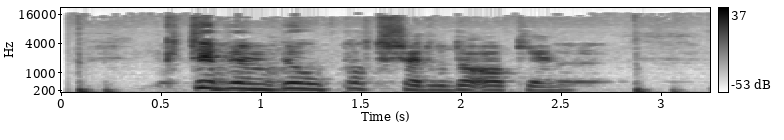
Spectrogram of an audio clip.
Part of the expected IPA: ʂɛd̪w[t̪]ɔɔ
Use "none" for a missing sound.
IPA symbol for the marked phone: d̪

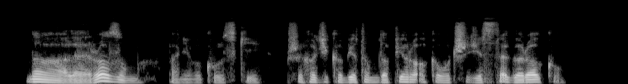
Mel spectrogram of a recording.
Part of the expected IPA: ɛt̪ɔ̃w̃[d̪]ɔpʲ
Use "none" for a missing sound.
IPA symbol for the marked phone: d̪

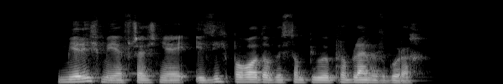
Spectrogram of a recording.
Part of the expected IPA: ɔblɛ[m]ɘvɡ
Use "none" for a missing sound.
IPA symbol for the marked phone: m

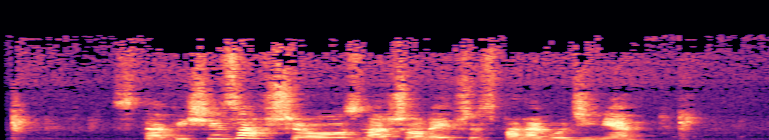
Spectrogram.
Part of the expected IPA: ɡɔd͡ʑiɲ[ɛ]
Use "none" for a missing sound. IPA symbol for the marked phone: ɛ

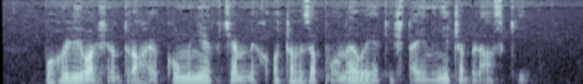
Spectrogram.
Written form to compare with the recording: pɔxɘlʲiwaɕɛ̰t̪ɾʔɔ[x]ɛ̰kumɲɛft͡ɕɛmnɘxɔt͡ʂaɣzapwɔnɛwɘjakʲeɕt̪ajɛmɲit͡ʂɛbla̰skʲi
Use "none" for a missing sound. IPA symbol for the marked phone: x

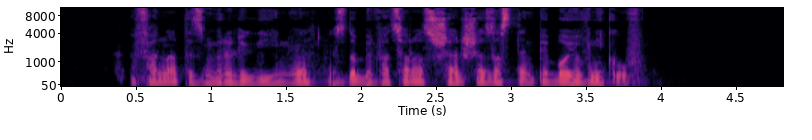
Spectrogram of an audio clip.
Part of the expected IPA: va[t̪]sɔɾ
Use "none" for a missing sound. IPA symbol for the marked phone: t̪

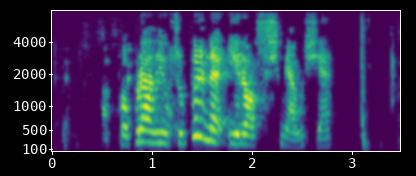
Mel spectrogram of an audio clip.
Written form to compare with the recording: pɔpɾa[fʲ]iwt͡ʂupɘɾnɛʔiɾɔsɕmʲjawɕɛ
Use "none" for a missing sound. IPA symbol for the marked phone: vʲ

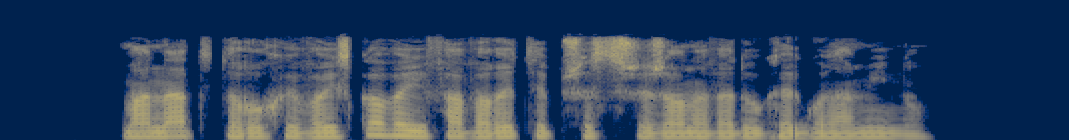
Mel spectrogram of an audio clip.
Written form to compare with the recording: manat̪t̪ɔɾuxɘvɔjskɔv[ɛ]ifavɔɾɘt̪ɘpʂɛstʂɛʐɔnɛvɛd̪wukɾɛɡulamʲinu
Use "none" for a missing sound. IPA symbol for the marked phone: ɛ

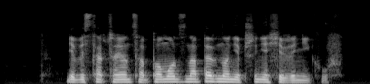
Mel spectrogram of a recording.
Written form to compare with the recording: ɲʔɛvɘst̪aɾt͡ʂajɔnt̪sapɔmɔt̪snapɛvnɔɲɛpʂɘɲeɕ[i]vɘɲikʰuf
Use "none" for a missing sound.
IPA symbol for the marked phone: ɛ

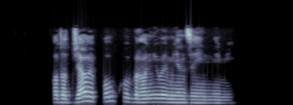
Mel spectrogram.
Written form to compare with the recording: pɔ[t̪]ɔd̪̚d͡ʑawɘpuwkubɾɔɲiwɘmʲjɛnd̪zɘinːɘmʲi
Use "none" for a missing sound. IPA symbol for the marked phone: d̪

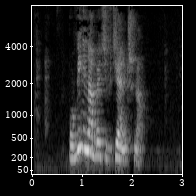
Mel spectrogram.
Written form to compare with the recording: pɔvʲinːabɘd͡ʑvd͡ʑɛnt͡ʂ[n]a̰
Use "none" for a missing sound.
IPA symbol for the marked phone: n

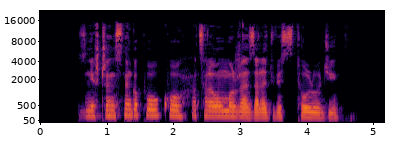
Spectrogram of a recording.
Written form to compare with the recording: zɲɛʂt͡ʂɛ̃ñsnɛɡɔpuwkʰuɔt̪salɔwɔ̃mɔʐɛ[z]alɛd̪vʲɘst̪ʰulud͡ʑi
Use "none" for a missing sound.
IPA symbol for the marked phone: z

